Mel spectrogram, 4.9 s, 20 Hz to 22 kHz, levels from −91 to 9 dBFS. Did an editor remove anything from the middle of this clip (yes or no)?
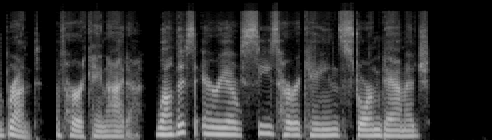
yes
